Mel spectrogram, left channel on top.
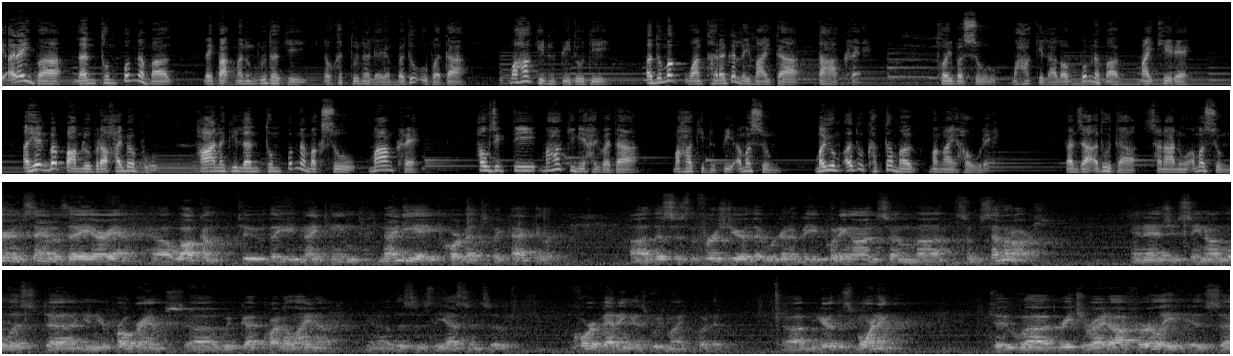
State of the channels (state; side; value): different; both; correlation 0.00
